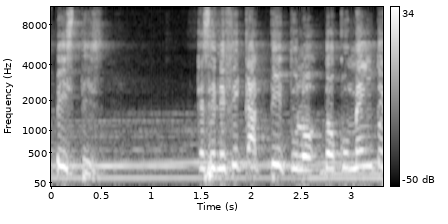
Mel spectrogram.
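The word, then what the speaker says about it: πίστις: te das cuenta que la palabra fe en griego se pronuncia pistis que significa título documento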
